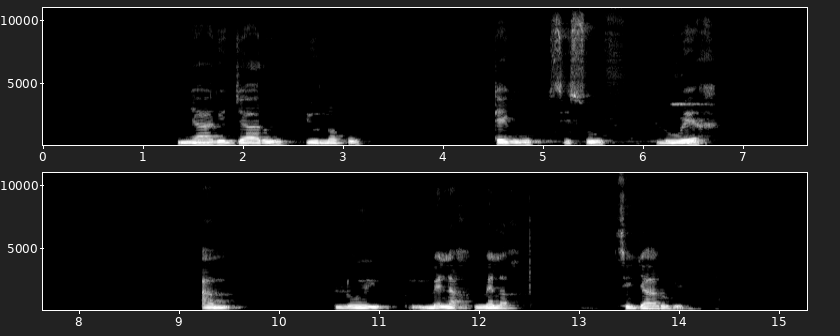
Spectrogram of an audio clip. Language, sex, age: Wolof, male, 25-35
